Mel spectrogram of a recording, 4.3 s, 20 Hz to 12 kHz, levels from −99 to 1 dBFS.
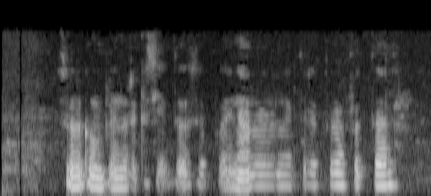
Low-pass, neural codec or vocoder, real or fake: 7.2 kHz; none; real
